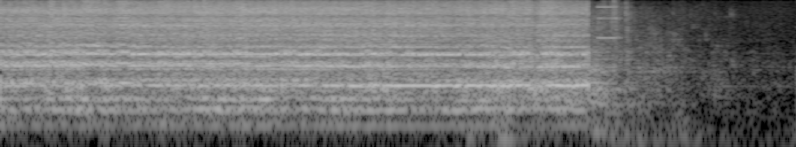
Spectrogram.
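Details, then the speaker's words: Fisher & Paykel SmartDrive washer draining on spin or rinse: loud, shrill, pulsing squeal or squawk from the drain pump's dry shaft bushings, fixed with a squirt of CRC lubricant. "if your washing machine is making an awful squealing noise on the spin or the rinse like this"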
